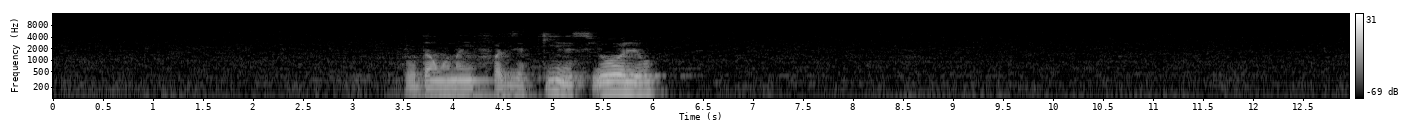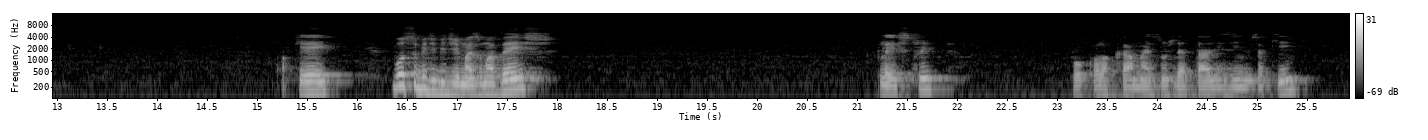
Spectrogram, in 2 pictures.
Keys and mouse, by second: 0.1-1.6 middle drag, 2.9-3.7 middle drag, 3.7-9.4 drag, 10.1-13.1 drag, 13.1 middle drag, 13.3 drag, 13.4-14.3 middle drag, 17.3-17.7 middle drag, 17.7-18.7 drag, 18.7-20.8 middle drag, 21.9-22.4 drag, 22.4-24.4 middle drag.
